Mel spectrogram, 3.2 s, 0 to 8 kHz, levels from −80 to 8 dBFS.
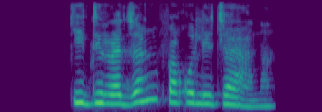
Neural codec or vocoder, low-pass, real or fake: codec, 16 kHz, 8 kbps, FunCodec, trained on LibriTTS, 25 frames a second; 7.2 kHz; fake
